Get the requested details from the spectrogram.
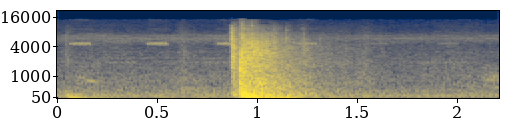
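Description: A door bangs shut.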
